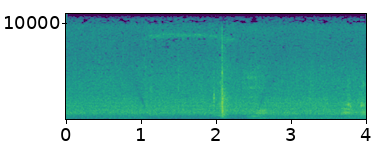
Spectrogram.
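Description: Steady background noise with one sharp click about halfway through, followed by faint low voices.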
